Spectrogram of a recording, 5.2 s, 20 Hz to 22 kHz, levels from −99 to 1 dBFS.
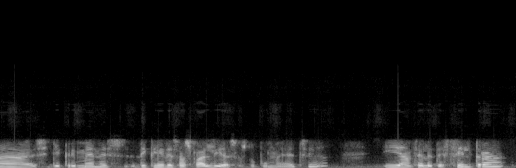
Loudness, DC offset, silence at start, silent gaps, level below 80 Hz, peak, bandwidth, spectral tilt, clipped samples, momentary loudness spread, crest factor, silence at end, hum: -29 LUFS; under 0.1%; 0 s; none; -58 dBFS; -12 dBFS; 4 kHz; -8.5 dB/octave; under 0.1%; 12 LU; 16 dB; 0.1 s; none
